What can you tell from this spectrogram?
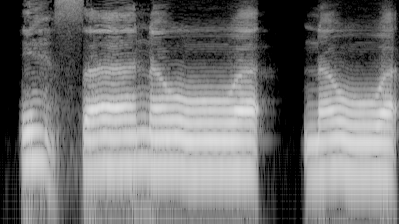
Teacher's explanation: Ihsanawa, nawa, ini maksudnya fathah tain bertemu dengan waw. Maka cara bacanya memasukkan bunyi tanwin kepada huruf wa. Memasukkan berarti artinya idgham.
